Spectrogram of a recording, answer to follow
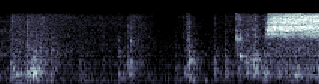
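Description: Light plastic clicks and rustles as an RC buggy's body shell is handled, then a click and a loud, steady hiss lasting about a second near the end.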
